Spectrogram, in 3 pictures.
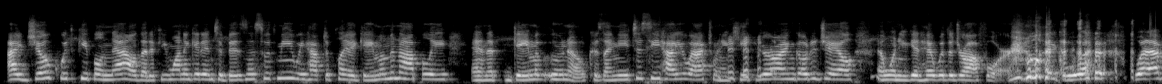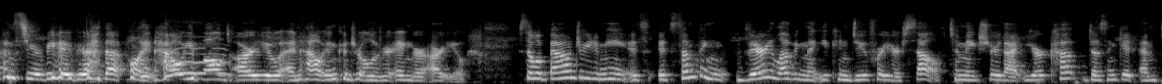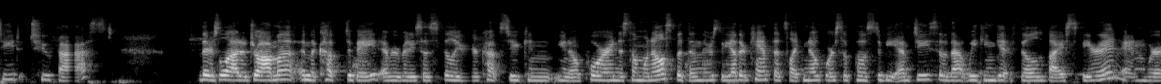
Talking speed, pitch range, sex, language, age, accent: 255 wpm, 200-255 Hz, female, English, 20-39, American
